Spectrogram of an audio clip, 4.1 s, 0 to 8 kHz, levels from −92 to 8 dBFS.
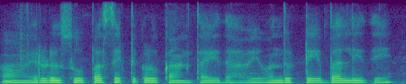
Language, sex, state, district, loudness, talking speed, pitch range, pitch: Kannada, female, Karnataka, Koppal, -18 LUFS, 135 wpm, 175-185 Hz, 180 Hz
